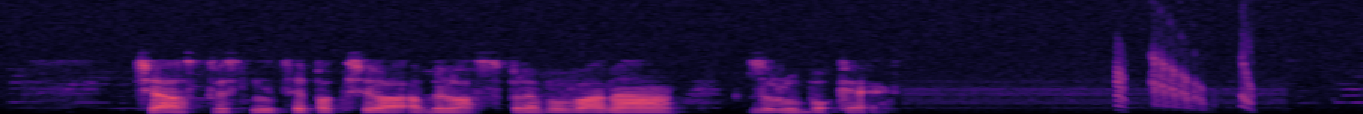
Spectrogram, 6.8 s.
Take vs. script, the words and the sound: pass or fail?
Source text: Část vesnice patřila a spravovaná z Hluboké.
fail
